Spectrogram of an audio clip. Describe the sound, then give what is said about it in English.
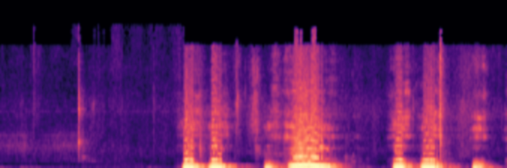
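A series of clear owl hoots: two short hoots, then a long drawn-out one that swells and falls, followed by three more quick hoots, standing alone against a quiet background. “Watch out for that owl.”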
